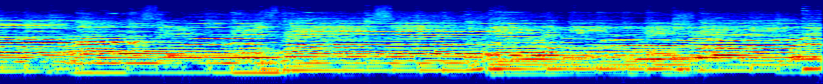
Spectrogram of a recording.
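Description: Worship music with a group of voices singing together.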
